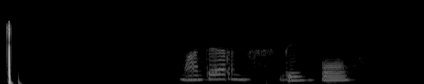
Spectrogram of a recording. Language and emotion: Russian, sad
